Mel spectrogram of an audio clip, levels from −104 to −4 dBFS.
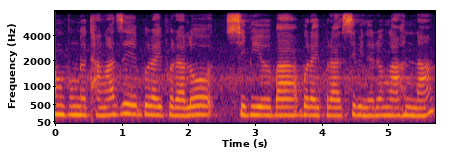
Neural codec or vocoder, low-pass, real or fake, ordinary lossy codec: none; 7.2 kHz; real; none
